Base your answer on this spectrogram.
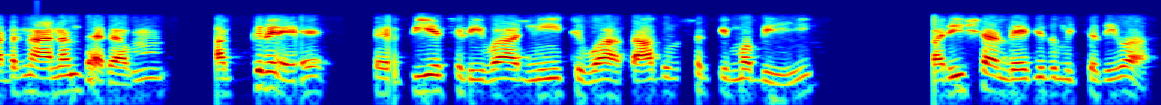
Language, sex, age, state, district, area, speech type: Sanskrit, male, 45-60, Kerala, Thrissur, urban, conversation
